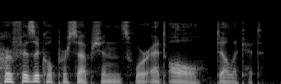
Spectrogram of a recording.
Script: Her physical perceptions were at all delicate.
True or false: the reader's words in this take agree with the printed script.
true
